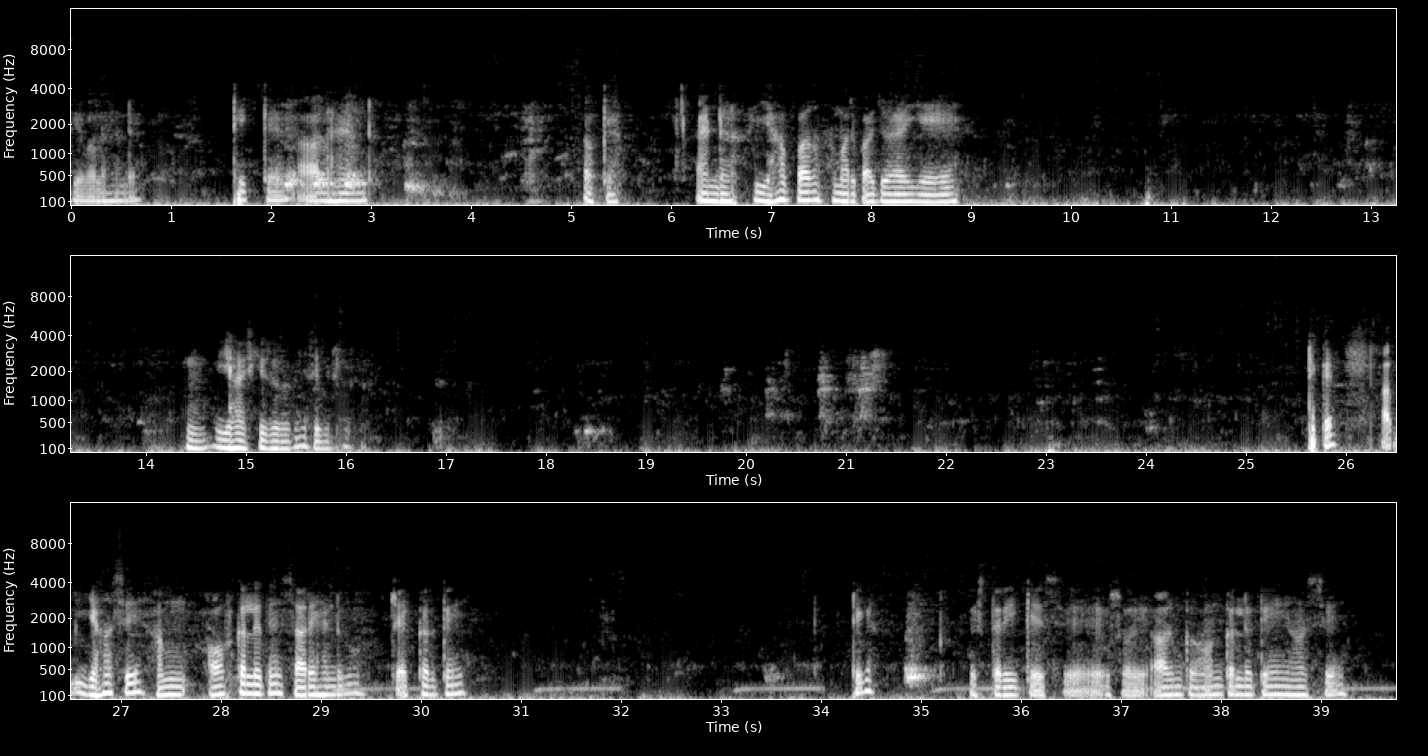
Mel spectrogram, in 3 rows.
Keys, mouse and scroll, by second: 12.1 click, 26.9 click, 29.6 click, 33.6 click.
